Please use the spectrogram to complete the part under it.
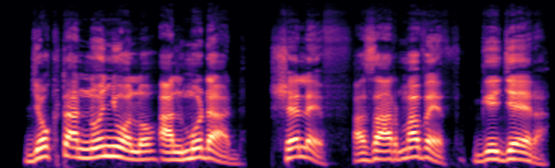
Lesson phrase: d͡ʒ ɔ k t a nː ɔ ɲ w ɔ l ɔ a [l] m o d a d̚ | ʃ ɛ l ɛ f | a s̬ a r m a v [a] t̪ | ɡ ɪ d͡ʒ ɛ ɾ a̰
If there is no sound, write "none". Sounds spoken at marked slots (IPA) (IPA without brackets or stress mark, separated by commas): l, ɛ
